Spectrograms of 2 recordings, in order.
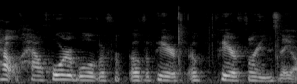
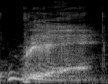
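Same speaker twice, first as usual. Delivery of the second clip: mock retching noise; cartoonish "bleh" of being sick; imitated vomiting; 3 dB louder than usual. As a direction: fake a sudden throw-up sound. Imitates Cassie vomiting in retelling.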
